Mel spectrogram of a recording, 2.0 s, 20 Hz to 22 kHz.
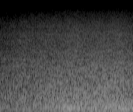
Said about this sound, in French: Et le vent. Là, c'est le raco qui souffle. Quand il s'arrête vers 19h, on sent une odeur caractéristique.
